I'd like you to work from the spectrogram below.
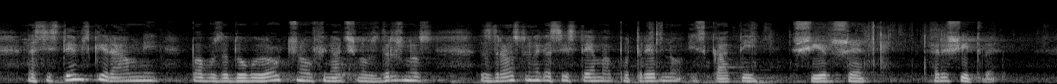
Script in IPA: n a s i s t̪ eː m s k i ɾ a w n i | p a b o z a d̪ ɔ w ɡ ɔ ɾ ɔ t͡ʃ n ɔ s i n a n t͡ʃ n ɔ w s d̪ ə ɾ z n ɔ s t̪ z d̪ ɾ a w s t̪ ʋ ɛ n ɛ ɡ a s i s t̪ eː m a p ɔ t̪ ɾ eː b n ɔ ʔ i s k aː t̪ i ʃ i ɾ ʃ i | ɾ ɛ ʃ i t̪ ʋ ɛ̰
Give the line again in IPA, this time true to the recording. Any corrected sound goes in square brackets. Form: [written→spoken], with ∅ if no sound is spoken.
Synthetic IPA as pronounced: n a s i s t̪ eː m s k i ɾ a w n i | p a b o z a d̪ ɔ w ɡ ɔ ɾ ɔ t͡ʃ n ɔ [s→f] i n a n t͡ʃ n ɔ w [s→z] d̪ ə ɾ [z→ʒ] n ɔ s t̪ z d̪ ɾ a w s t̪ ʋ ɛ n ɛ ɡ a s i s t̪ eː m a p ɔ t̪ ɾ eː b n ɔ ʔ i s k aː t̪ i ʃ i ɾ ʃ [i→ɛ] | ɾ ɛ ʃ i t̪ ʋ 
